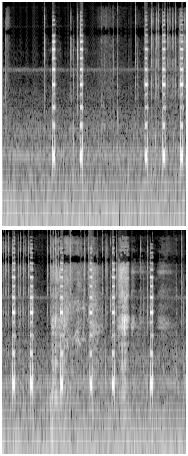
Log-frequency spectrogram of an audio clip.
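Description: A handheld radio beeps sharply as its buttons are pressed.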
